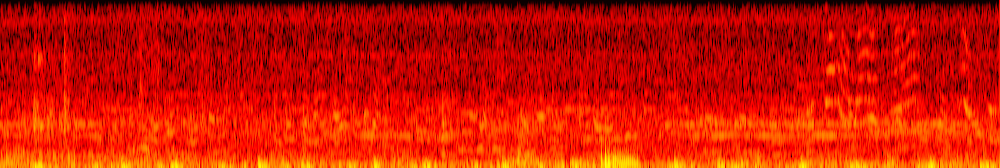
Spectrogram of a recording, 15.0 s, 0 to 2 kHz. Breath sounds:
9.01-9.69 s: inhalation
9.01-9.69 s: crackles

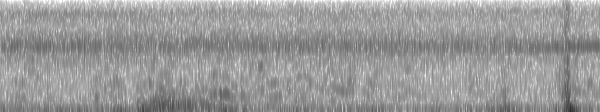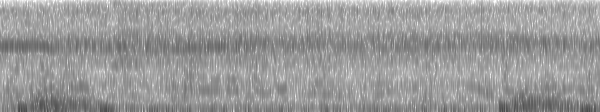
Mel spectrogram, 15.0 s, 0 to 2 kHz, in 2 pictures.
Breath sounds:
1.50-2.54 s: inhalation
2.56-3.60 s: exhalation
7.62-8.52 s: inhalation
8.52-9.41 s: exhalation
13.71-14.72 s: inhalation

